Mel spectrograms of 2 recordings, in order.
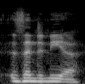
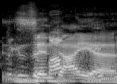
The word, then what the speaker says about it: Zendaya: She's like Zendaya is MJ or Zen- Zendaya is MJ. Zendaya. Yeah. How did Zendaya, What eh? did you call her? Zendania. I called her Zendaya.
